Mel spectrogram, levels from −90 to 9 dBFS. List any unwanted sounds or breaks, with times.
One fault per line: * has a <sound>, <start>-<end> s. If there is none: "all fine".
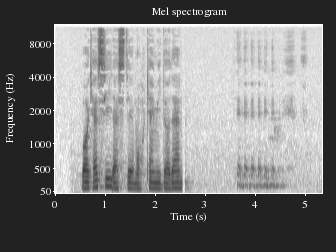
* has a dropout, 2.5-2.6 s
* has a laugh, 3.5-5.1 s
